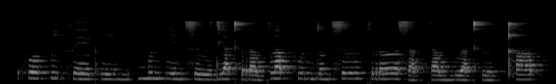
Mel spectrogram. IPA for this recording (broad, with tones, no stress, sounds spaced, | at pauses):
f oː˦˥ k̚ w i˦˥ ʔ f eː˧ pʰ l i˧ n | m u˧ n p l i˨˩ n s ɯː˨˩ d i˧ a̯ kʰ r a˩˦ w k l a˥˩ p̚ f u˦˥ n d o˧ n s ɯː˥˩ k r ɤː˥˩ s a˨˩ t̚ k a˧ w m u˩˦ a̯ kʰ l ɯ˨˩ k̚ tʰ a˥˩ p̚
